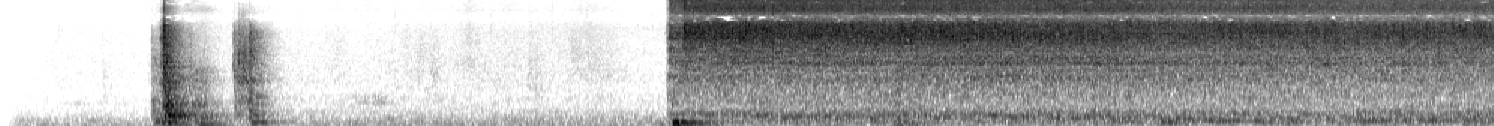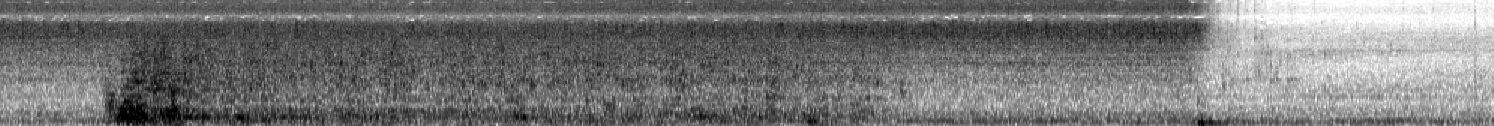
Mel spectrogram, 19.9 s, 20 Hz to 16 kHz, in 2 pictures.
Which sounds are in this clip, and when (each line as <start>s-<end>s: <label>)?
1.0s-1.9s: door
4.4s-18.1s: running water
10.6s-15.9s: toilet flushing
